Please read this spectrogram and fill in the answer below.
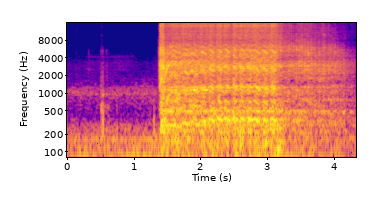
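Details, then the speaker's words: Starter fed directly from the battery terminal to the solenoid S terminal: sudden loud whirring crank for about two seconds, then it eases off; starter spins the engine over normally. "so we'll go from this terminal that's the battery terminal straight to it's straight to the S terminal that obviously turns it over"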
